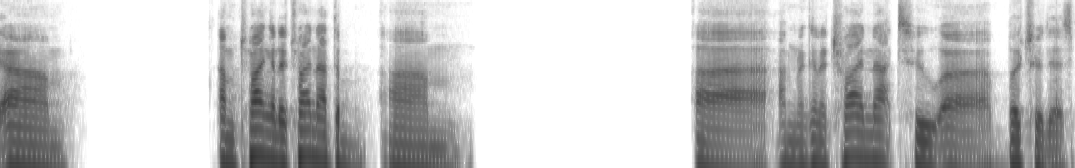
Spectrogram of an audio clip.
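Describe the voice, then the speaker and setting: A man hosting a live panel, moving the talk along and haltingly reading a film introduction. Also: mid-range voice, clear, resonant tone. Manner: halting, many fillers when reading. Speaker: host.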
